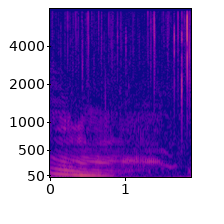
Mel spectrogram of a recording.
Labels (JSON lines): {"label": "biophony", "recorder": "SoundTrap 300"}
